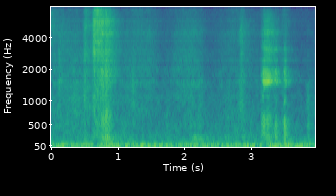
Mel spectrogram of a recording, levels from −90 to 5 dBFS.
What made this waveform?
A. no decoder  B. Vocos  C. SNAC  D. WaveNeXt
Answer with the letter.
B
